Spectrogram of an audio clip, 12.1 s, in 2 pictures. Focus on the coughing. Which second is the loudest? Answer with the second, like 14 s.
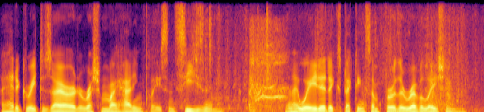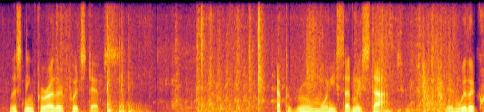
3 s.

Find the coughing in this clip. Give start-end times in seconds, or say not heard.
3.0-3.6, 8.5-9.2.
